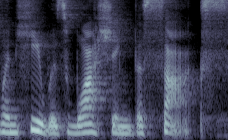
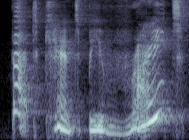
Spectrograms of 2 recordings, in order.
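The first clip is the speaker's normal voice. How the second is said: mild fairy worry; 4 semitones higher, 4 dB louder than usual. Acted. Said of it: "said the fairy".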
